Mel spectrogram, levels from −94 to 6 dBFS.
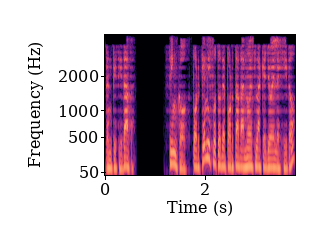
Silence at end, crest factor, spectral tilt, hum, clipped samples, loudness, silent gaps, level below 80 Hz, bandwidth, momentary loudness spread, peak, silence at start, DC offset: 0.05 s; 16 dB; -11 dB/octave; none; under 0.1%; -19 LUFS; 0.65-1.14 s; -30 dBFS; 4 kHz; 5 LU; -2 dBFS; 0 s; under 0.1%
